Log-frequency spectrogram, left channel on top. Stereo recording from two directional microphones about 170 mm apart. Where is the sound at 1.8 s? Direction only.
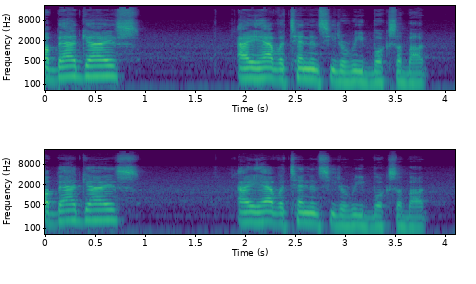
45° left (ahead or behind).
